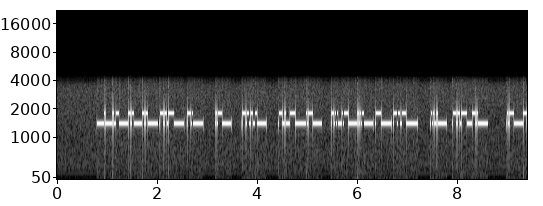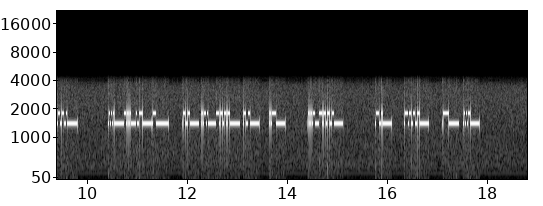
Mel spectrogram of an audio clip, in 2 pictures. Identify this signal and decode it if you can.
TTY/TDD text telephone tones (45.45 baud Baudot), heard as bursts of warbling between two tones, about 400 Hz shift, 1600 Hz centre. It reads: ALL THE INTEREST OF THE PYRAMID LIES IN ITS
